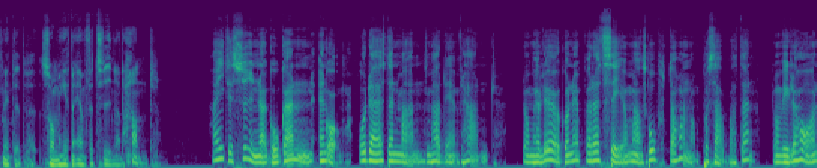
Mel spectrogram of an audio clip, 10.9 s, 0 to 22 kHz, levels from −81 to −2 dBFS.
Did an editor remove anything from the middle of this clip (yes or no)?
yes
